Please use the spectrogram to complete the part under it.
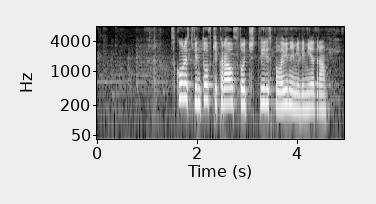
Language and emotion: Russian, neutral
